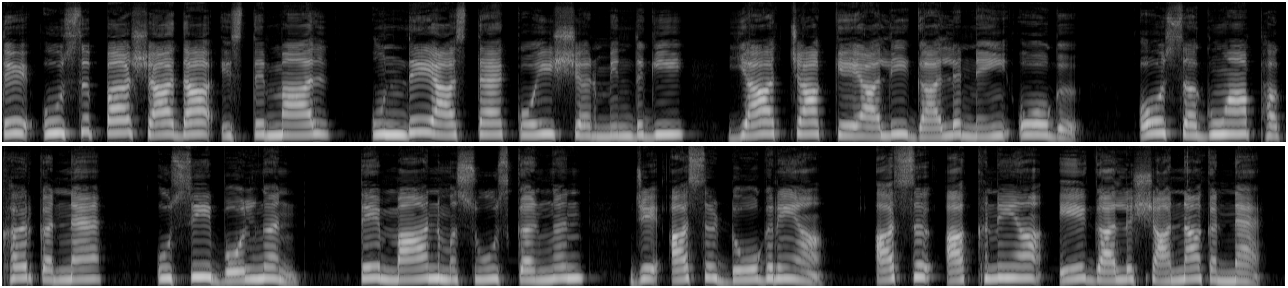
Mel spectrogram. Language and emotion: Dogri, neutral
